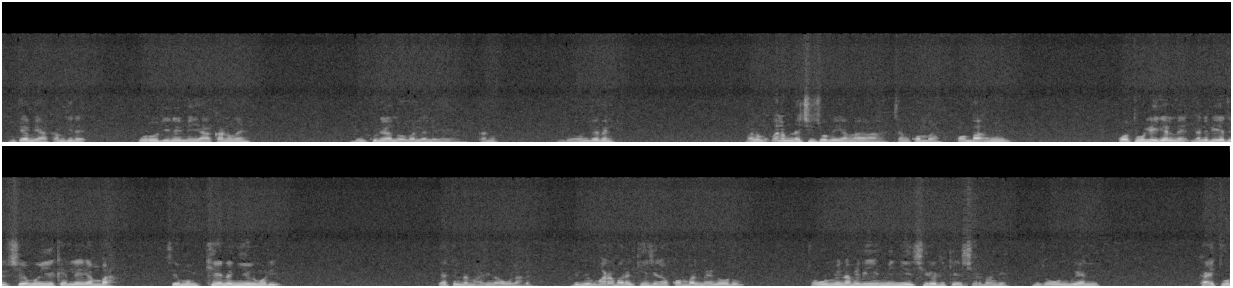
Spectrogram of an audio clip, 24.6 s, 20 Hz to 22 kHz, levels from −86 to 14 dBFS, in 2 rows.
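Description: Throughout the speech, the background hiss sinks in the pauses and swells back under each phrase, over room noise that sits about 19 dB below the voice. These are noise suppressor artifacts: a frame-by-frame gain reduction pulls what it judges steady noise down by about 12 dB.

From 11.01 to 11.03 s a brief grainy smear replaces the voice for 20 ms. From 21.92 to 22.04 s the sound turns noisy in several short patches spread over 120 ms, the longest around 30 ms, about 70 ms in total. Both are lost LE Audio frames. The LC3 decoder refilled the gaps with the last spectrum under randomised signs, which turns tonal detail into hiss. The first gap fits two 10 ms frames.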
